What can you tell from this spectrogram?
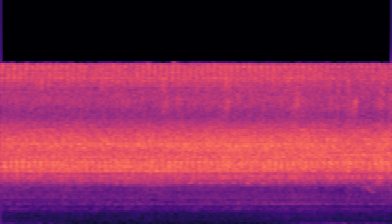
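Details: In midsummer a large brown cicada sings from a tree: an even, hissing, high shrill held without a break, over light low wind noise.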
